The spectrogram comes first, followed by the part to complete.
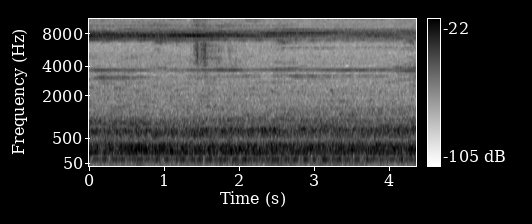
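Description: Near silence with a faint, steady high-pitched insect chorus running unbroken, and a faint tick about one and a half seconds in.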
